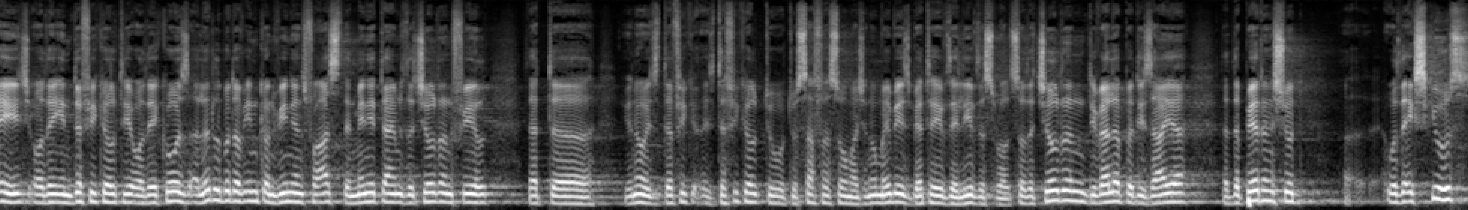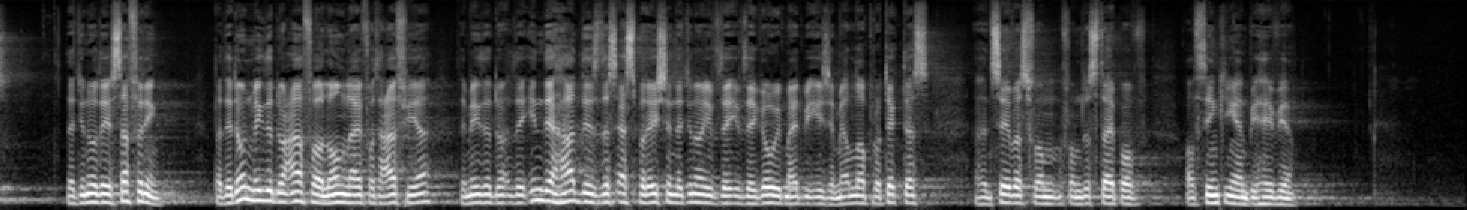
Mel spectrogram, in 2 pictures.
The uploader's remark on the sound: at the Houghton Masjid (West Street)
